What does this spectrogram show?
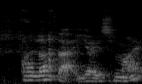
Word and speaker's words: Yosemite: I only found out recently was Yosemite.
